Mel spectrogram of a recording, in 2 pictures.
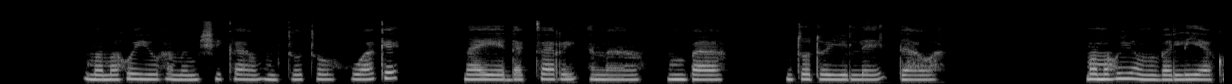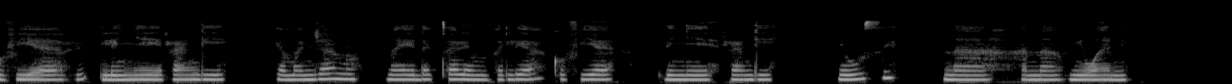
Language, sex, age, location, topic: Swahili, female, 18-24, Nakuru, health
